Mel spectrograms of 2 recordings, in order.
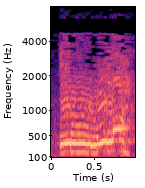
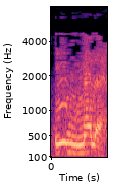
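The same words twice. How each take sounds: First: إنملة said "inmula", i then u; kasra, then damma. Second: إنملة said "inmala", opening on i; kasra on hamza. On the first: Teacher listing forms, إنملة as "inmula". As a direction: say إنملة with i on hamza, u on meem. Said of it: "وضمها". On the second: Teacher showing kasra then fatha, إنملة as "inmala". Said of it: "كسر الهمزة وفتح الميم". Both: Shown as a demonstration.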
